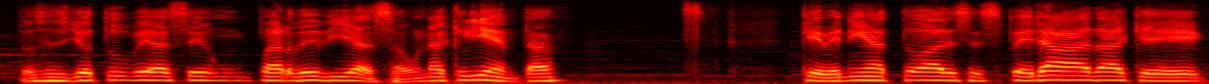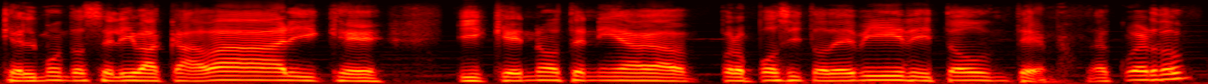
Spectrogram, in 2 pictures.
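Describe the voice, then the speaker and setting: A man leads a workshop and acts out conversations with a client as he teaches. His voice is dark and mellow. The recording sounds muffled, with faint music behind him. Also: mid-range voice, steady tone, normal speed, clear, resonant tone, dry recording. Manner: storytelling, acting out client dialogue. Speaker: NLP trainer.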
